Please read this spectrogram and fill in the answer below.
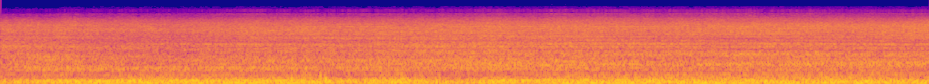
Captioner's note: airplane engine rumbles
